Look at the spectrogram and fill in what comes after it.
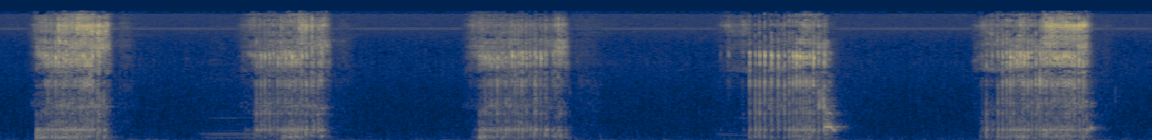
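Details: Five loud, harsh snores on breathing in, about every two and a half seconds with quiet gaps, from an overweight adult man (father); heavy snoring.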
